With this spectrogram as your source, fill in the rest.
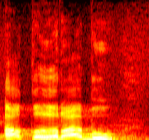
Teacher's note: با پر پیش آنے کی وجہ سے با کو ہونٹ گول کر کر ادا کریں گے, اور بغیر کھینچے بغیر جھٹکا دیے معروف بھی پڑھیں گے.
